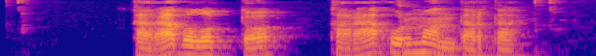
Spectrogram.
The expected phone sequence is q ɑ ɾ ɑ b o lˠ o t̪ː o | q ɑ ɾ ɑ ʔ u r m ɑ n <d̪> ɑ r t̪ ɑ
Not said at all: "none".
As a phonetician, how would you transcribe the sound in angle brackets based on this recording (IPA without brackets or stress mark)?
t̪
